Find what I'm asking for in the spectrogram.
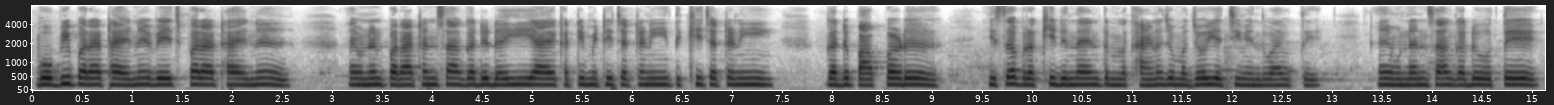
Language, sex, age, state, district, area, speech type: Sindhi, female, 30-45, Gujarat, Surat, urban, spontaneous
